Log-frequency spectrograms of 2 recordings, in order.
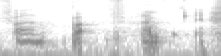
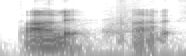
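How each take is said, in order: First: Fading into a whisper. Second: Said in the usual way. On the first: Real, not acted. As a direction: breathe it out under your breath. Finding his watch, repeating.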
